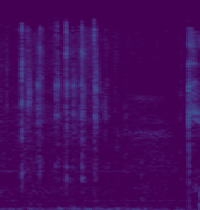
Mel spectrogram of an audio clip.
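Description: Faint typing on a computer keyboard: a short run of keystrokes, mostly in the first second.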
